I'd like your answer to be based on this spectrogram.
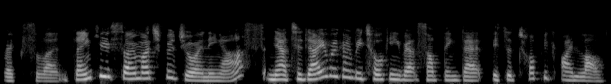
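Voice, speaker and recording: A woman's voice: a little high, very animated, fairly quick, a little mellow, no room sound, dull audio. A woman hosting an interview, introducing her guest in an enthusiastic way. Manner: enthusiastic, upbeat. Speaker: host.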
